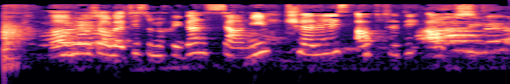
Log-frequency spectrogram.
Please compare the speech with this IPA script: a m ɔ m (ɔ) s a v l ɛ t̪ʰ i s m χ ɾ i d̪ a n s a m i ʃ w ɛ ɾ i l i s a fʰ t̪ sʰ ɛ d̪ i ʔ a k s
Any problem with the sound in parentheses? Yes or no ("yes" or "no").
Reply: no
